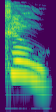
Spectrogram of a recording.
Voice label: "Q", alphabet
